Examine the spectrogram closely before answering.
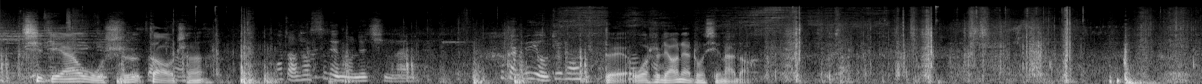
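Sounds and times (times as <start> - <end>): luggage knocking and scraping: 0.0 - 6.2, 7.7 - 12.0.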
